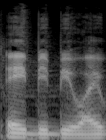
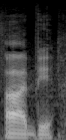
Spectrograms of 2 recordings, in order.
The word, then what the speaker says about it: ABBYY: вроде бы вполне Да некоторые читают abby некоторые вообще правильное имя компании произносится Аби И это не аббревиатура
